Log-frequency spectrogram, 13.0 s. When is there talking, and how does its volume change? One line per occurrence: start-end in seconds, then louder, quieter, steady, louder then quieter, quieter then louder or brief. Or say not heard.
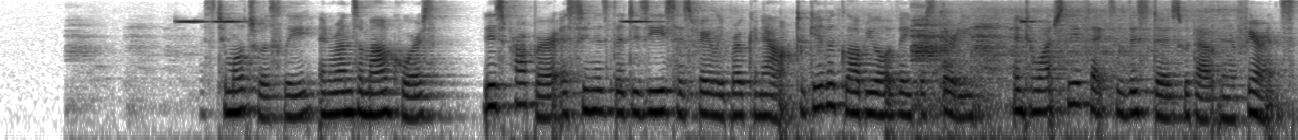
2.0-12.9 steady.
